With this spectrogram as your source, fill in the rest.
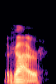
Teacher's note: most Dutch speakers, me included, would not pronounce the last R as the front or the back R, but as the English R. So I would not usually say raar, because that would be a lot of effort for me.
